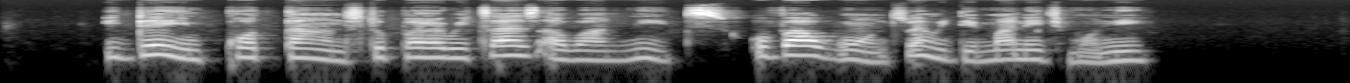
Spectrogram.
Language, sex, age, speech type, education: Nigerian Pidgin, female, 15-29, spontaneous, tertiary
